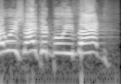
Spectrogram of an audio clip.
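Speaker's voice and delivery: very loud, high-pitched, full-volume yell. Recounting the storm with their parents in the car, retelling a yell. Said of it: "And I'm yelling".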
